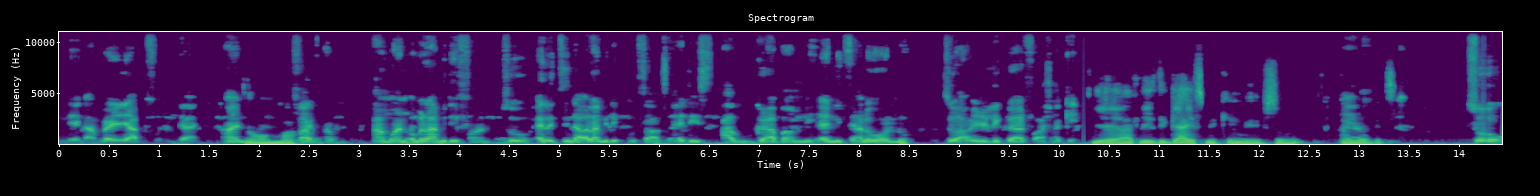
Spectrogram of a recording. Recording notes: Pardon the bad audio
